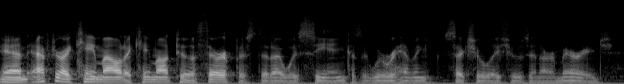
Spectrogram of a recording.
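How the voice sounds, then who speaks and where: With a very deep, low pitch, a man speaks at a fairly quick pace. Audible room echo surrounds his voice. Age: 70s. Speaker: community group member sharing life story. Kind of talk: personal testimony.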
